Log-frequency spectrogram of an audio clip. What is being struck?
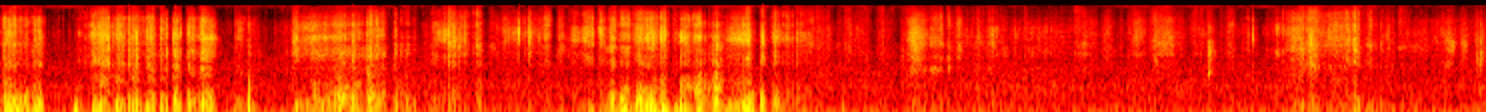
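Foam kitchen sponge with scouring pad.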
